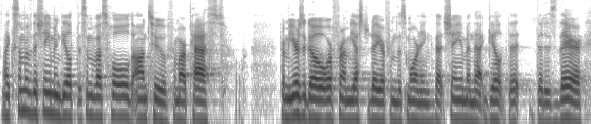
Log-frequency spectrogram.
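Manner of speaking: low, quiet, weighty aside to the congregation; hushed, sombre reflection. Real, not acted. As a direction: speak gently into a heavy silence. Reflecting softly on shame and guilt.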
